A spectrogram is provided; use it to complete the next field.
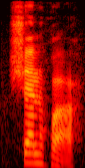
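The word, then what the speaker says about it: Shenhe: Shenhua.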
